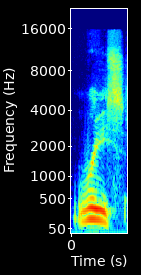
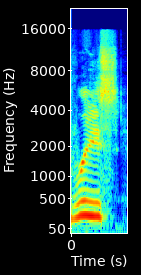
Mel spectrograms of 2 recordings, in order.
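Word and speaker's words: Ries: different podcasts i found different interviews it is pronounced reese and i am 100 confident in that um i apologize but i really wanted to make sure i got this name right um so it is rhys it's spelled rise but it's pronounced rhys i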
